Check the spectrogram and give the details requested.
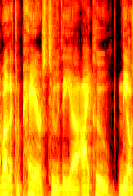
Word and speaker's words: iQOO: The iQOO, that's how you pronounce it, the iQOO Neo 7 with the Dimensity 9000 Plus actually has a 5,000 milliampere.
